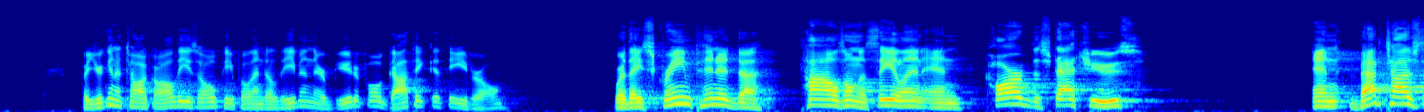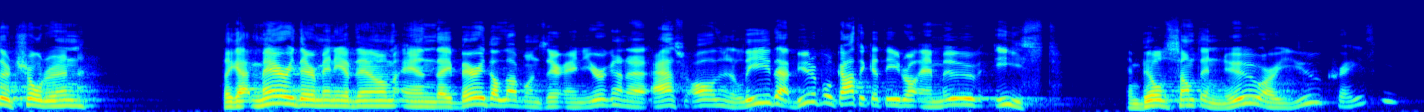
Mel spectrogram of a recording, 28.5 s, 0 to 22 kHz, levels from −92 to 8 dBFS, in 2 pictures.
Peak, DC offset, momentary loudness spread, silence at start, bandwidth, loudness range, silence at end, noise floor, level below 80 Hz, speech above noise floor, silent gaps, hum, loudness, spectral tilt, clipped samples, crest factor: -12 dBFS; under 0.1%; 16 LU; 0.85 s; 11.5 kHz; 10 LU; 0.3 s; -86 dBFS; -78 dBFS; 54 dB; none; none; -32 LUFS; -5.5 dB/octave; under 0.1%; 22 dB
